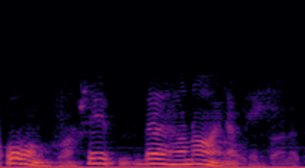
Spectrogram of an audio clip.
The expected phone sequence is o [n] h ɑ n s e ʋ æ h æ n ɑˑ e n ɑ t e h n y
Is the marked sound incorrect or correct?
correct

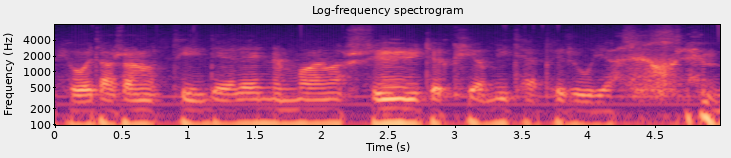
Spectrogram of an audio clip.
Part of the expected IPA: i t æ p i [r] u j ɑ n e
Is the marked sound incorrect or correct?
correct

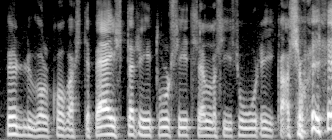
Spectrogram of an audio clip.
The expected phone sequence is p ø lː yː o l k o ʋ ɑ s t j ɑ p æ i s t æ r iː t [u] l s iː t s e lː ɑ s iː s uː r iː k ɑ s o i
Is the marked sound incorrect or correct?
correct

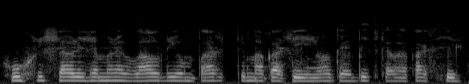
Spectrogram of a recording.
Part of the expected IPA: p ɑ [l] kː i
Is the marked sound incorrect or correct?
incorrect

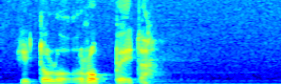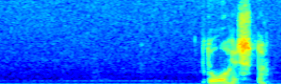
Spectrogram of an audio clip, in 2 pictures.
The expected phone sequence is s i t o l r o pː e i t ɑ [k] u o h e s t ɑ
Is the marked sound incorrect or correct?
incorrect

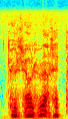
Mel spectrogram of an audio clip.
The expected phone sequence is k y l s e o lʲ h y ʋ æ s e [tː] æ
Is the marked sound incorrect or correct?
incorrect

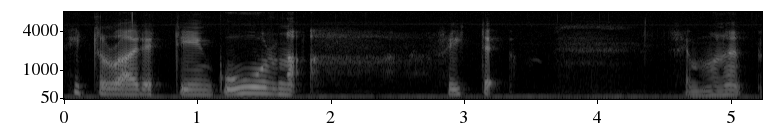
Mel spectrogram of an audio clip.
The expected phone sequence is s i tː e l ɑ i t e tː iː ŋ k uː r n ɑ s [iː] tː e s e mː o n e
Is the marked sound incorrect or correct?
incorrect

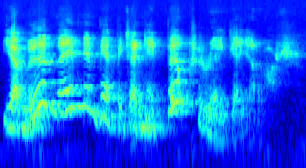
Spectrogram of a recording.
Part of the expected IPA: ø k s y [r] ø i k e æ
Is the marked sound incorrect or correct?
incorrect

